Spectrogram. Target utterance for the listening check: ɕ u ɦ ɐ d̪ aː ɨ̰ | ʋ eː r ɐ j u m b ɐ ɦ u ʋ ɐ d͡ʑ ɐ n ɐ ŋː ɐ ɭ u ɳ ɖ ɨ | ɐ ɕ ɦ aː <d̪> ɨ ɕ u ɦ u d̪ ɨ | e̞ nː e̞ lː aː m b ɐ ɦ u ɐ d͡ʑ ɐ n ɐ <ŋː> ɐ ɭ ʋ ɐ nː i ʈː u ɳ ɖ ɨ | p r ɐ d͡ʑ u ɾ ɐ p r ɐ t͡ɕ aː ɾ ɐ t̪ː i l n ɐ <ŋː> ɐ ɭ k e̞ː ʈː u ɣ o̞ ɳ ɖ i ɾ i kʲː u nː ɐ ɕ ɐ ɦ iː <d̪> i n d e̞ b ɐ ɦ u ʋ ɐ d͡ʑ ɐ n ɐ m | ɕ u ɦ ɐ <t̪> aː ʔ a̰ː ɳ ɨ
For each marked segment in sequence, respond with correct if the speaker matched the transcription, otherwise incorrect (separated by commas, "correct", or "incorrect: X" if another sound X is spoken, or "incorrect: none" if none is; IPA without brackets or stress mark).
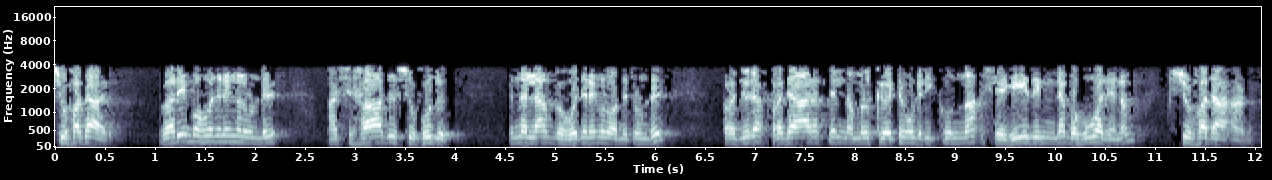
correct, correct, incorrect: mː, correct, incorrect: d̪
